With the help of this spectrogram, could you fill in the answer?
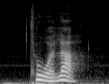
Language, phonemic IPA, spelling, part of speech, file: Swedish, /²toːla/, tåla, verb, Sv-tåla.ogg
- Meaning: to be able to tolerate, to stand, to bear, to endure (without becoming angry, sick, or sad or giving up or the like)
